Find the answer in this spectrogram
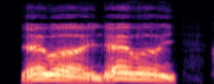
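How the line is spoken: Hoarse soldier's advice. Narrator (Russian): хрипло советовал им высокий солдат

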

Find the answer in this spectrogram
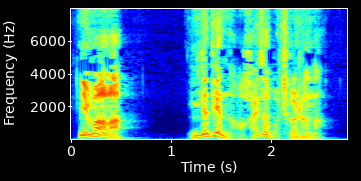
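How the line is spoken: Smiling. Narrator (Chinese): 小丁笑着对红军说

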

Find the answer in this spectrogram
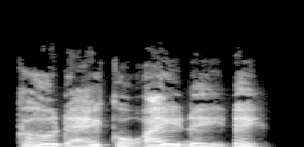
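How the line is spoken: Resigned sigh. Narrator (Vietnamese): Ma Ma chỉ thở dài nói

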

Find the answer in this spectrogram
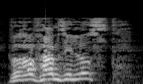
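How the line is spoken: Call through door. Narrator (German): rief er durch die Tür

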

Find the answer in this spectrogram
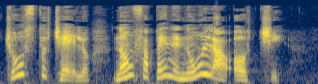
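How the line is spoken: Despairing exclamation. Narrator (Italian): esclamò disperato

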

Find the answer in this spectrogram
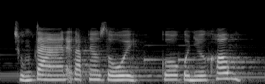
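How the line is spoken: Raised voice, nearly shouting. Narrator (Vietnamese): Uông Dụ Hàm bén cao giọng nói như gào

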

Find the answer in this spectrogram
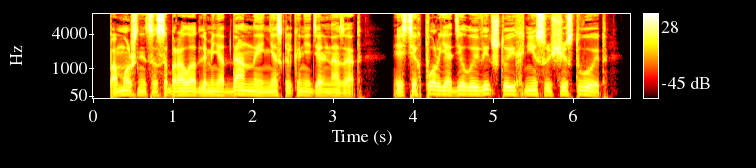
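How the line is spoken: Gloomy. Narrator (Russian): мрачно проговорил он

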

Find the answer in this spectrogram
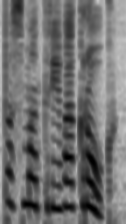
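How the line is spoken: Caring voice. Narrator (Russian): заботливым голосом проговорила небесная лира

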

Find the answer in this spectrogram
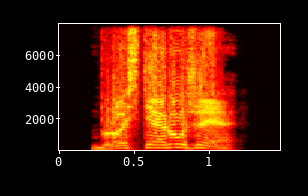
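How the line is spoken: Shouting policeman. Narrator (Russian): кричал полицейский сбоку

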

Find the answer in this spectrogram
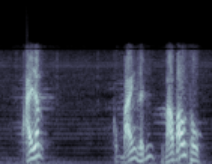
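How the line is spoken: Sharp bark. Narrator (Vietnamese): Từ Ân quát lên

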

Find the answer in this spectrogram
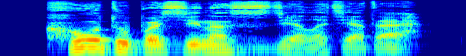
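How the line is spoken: Growled. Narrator (Russian): прорычал Мураш

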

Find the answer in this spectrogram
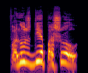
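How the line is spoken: Hoarse rasp. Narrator (Russian): прохрипел он

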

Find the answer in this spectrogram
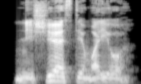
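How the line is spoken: Good-natured grumble. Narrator (Russian): пробурчал он беззлобно

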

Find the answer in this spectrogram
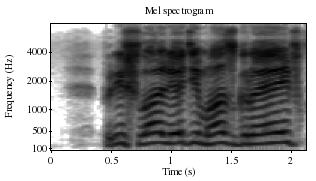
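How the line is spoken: Shout through a door. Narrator (Russian): крикнула лось сквозь дверь

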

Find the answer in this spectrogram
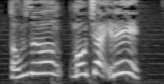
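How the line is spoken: Shout from behind. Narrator (Vietnamese): Hoàng Tiểu Đào từ phía sau la lên

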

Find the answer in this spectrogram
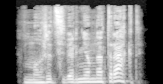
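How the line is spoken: Shout. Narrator (Russian): крикнул Лада

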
